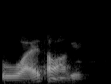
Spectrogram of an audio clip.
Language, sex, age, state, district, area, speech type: Sindhi, male, 30-45, Maharashtra, Thane, urban, conversation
